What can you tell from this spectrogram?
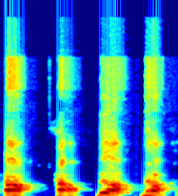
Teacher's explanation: മൂർധാവാണ് അതിന്റെ ഉച്ചാരണ സ്ഥാനം ടവർഗ്ഗത്തിന്റെ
